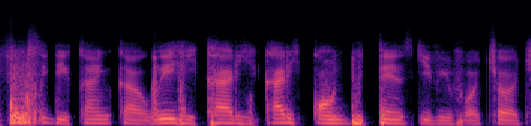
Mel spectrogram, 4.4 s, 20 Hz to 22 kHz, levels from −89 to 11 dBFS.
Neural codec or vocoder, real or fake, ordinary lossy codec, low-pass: autoencoder, 48 kHz, 32 numbers a frame, DAC-VAE, trained on Japanese speech; fake; none; 14.4 kHz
